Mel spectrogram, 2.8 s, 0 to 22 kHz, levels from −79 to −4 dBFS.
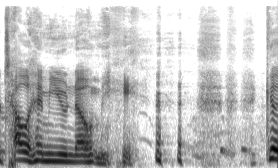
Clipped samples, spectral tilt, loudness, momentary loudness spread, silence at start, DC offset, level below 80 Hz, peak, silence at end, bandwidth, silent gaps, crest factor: under 0.1%; -6 dB/octave; -17 LUFS; 19 LU; 0 s; under 0.1%; -46 dBFS; 0 dBFS; 0 s; 19 kHz; none; 16 dB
